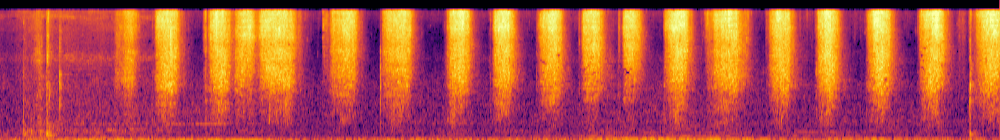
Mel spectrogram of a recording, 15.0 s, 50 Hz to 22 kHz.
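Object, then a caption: Synthetic fiber doormat scrubbed with a plastic brush. A hand scrubs a wet, half-round gray synthetic fiber doormat with a red flower print, lying on tiles, using a yellow plastic scrub brush to clean off dried mud. About 13 rhythmic, bright, hissy rubbing strokes sweep back and forth at a steady pace over a low, constant hum.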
